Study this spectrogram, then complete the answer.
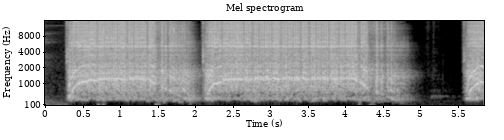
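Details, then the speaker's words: Honda ATC250SX three-wheeler cranking without the brake held. The starter whirs in two-second bursts with a high-pitched spin and never fires; compression is felt at the plug hole but there is no spark yet: cranks but won't start. "not getting anything it almost sounds like the engine's not spinning over but holding my finger over the spark plug hole you can feel it feel it pump over here all right so no spark yet"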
